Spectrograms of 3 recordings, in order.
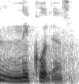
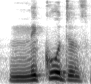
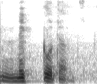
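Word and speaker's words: pnictogens: में, उनको बोलते हैं निकोजन्स। क्लियर है? यहाँ पर ये ध्यान रहे, यहाँ पर पी और टी साइलेंट है। निकोजन्स बोलते हैं, न कि निक्टोजन्स। That is निकोजन्स, नॉट ए निक्टोजन।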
